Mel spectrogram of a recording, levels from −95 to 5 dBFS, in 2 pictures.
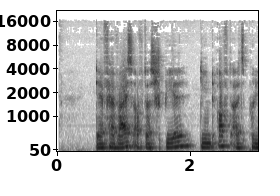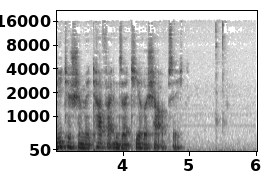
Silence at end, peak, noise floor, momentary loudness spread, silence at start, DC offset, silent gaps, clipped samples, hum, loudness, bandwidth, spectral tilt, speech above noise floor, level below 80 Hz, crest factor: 1.1 s; 0 dBFS; -43 dBFS; 15 LU; 0.6 s; under 0.1%; none; under 0.1%; none; -13 LUFS; 17 kHz; -5 dB/octave; 31 dB; -38 dBFS; 14 dB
